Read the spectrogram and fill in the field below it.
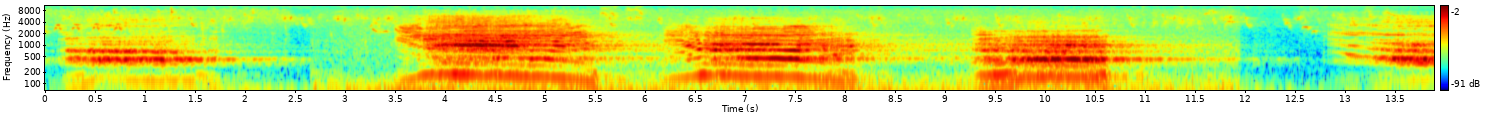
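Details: A deer's deep moaning roars come four times over about fourteen seconds, each a drawn-out harmonic bellow of around two seconds.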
